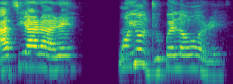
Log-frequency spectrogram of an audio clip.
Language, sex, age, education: Yoruba, female, 30-45, tertiary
